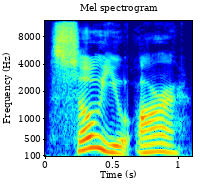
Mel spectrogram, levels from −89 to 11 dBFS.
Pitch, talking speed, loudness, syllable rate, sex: 205 Hz, 165 wpm, -14 LUFS, 4.1 syllables/s, female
